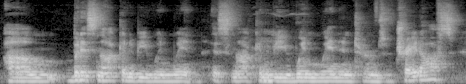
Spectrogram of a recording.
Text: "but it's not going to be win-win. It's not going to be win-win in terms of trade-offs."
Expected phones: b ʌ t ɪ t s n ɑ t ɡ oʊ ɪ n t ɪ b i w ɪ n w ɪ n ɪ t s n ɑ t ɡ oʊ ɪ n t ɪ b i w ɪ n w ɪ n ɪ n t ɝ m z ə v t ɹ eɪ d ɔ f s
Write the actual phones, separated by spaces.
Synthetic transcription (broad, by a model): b ʌ t ɪ t s n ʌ t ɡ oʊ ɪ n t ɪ b i w ɪ n w ɪ n ɪ t s n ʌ t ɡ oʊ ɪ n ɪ b i w ɪ n w ɪ n ɪ n t ɝ m z ə v t ɹ eɪ d ɔ f s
